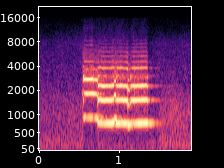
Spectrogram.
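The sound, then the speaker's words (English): A short, fast melodic phrase in a reel style: a note A, then F sharp, then an F sharp roll. The pure, bright notes last under a second, a higher note dropping to a lower one that flutters briefly with ornamentation before stopping. “The phrase A F sharp followed by an F sharp roll would sound like this.”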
